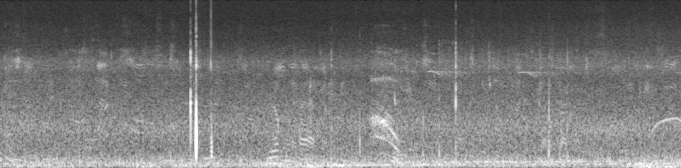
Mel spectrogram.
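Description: A croquet ball being hit: one sharp click about three seconds in, with a fainter click near seven seconds, against steady faint outdoor background noise.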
